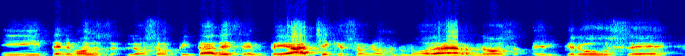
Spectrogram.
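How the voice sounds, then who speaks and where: A man's voice: sits high, lively intonation, slow, pushed and bright. Male teacher giving a class lecture, keeps checking in with the students, muffled lo-fi sound. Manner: explanatory, checks in with frequent "¿sí?". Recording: dull lo-fi recording.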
